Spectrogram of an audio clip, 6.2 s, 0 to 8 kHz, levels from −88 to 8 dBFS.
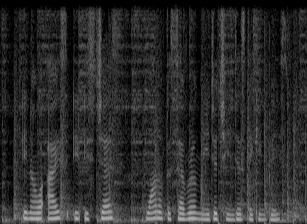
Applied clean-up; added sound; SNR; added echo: none; Drum / Drum kit; 15 dB; none.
